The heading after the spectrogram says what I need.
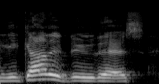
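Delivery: urgent, earnest, begging, insistent pleading tone. Retelling asking companies to join a voluntary market: imitating own pleading. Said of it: "I'm pleading, I'm begging".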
